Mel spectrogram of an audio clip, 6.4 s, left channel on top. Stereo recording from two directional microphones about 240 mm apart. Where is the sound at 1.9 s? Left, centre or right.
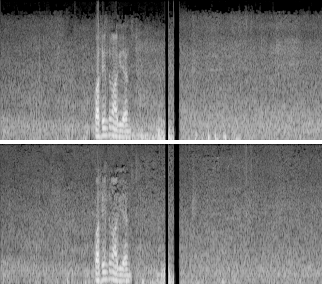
Right.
